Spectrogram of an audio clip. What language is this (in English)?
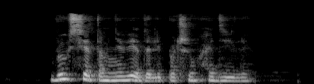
Belarusian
